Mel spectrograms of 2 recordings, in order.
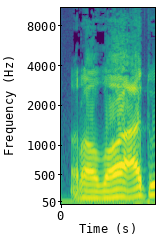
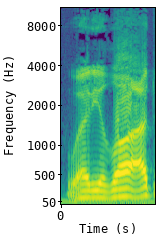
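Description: First: رضاعة as radaa'atun; first take of رضاعة, ra opened with fatha. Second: ورضاعة as wa-ridaa'atun; ورضاعة with its ra in kasra. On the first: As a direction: say رضاعة with a short "a" after the r. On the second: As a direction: say ورضاعة with a short "i" after the r. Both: Shown as a demonstration. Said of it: "بالفتح والكسر أيضًا في الراء".

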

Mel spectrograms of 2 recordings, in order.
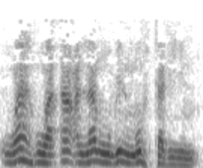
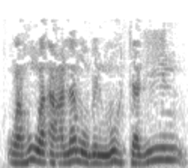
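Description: First: وهو said "wahwa" in two syllables; silent-vowel haa. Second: Said in the usual way. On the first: Shown as a demonstration. Teacher demonstrating Qalun's reading, وهو with vowelless ha. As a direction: drop the vowel after the h in وهو. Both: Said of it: "قرأ قالون بإسكان الهاء".

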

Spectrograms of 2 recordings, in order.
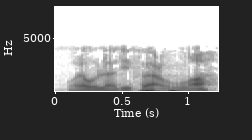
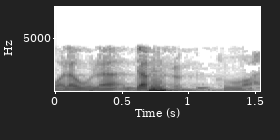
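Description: First: ولولا دفاع الله with the long a in دفاع, difa'; reading with دفاع. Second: ولولا دفع الله with دفع short and clipped as daf', said louder; reading with دفع. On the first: Teacher reads the first variant, دفاع with a long vowel. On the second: Teacher gives the second variant, دفع short and louder. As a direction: punch out دفع as daf', no long vowel, and louder. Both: Shown as a demonstration. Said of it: "أو".

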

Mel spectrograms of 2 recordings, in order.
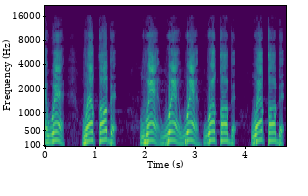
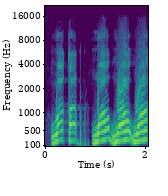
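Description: First: وقب with a thin "we" before the heavy q; repeated thin و, like "we, we", then وقب; light waw. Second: وقب with a rounded, thickened "wo" at the start; repeated heavy و, like "wo, wo"; wrongly heavy waw. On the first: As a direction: keep و light and unrounded, then a full qab in وقب. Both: Shown as a demonstration. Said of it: "احرص على ترقيق الواو".

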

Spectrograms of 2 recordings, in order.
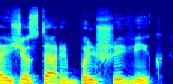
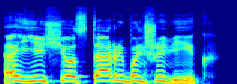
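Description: First: Said in the usual way. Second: High-pitched mocking call; shouted after him. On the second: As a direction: call it out after your departing father. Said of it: "прокричал ему вдогонку".

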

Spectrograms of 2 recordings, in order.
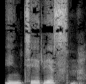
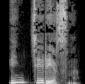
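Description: First: Low musing. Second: "интересно" drawn out high and slow, falling; drawn-out high interest. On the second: The man pretending to be a prosecutor, suspicious. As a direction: stretch the word in mock suspicion. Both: Acted. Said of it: "прокурорским голосом".

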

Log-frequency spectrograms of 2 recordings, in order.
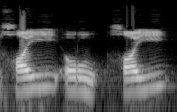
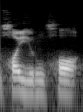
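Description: First: خير with heavy kh, light y, unrounded lips; correct light Y. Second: خير with lips pursed on the kh; wrong rounded kh. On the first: Teacher modelling خير, heavy kh and light Y. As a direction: keep the Y thin in خير. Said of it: "والياء مرقة قول". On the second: Teacher showing students the mistake, rounded kh in خير. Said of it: "ولا نقول". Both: Shown as a demonstration.

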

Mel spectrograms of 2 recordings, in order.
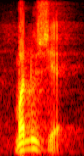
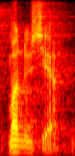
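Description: First: Manusia with a rising, asking tune. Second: Manusia with a settled, falling tune. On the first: Preacher asking the crowd with Manusia, rising. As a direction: lift the end of Manusia like a question. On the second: Preacher answering his own question with Manusia, falling. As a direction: let Manusia drop to an answer. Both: Shown as a demonstration.

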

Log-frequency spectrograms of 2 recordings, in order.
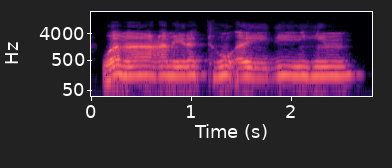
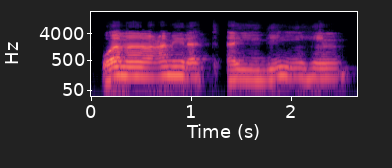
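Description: First: Hafs recitation. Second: Slow "وما عملت أيديهم" with "عملت" said without the ha; Shu'ba reading. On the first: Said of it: "في قوله تعالى". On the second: Teacher demonstrates Shu'ba's reading, slow. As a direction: drop the ha: "عملت" slowly. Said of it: "يقرأ". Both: Shown as a demonstration.

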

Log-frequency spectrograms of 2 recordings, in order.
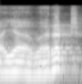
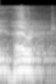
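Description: First: ह, य, व, रट one by one with final ट sounded; every letter pronounced. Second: है वट run together as two syllables; letters swallowed. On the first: Teacher modelling the sutra, ह, य, व, रट distinctly separated. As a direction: separate ह, य, व and finish रट on a clear ट. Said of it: "ट उच्चारण करना चाहिए". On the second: Teacher showing the careless way, है वट blurred together. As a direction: merge the separate letters into a hurried है वट. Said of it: "नहीं तो क्या रहे". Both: Shown as a demonstration.

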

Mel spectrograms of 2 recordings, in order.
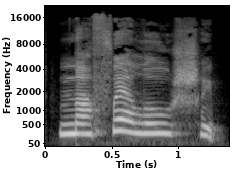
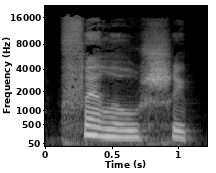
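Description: First: На феллоушип, протягнуто й повільно; посмакувати слово феллоушип; повільно смакуючи слово. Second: Феллоушип, окремо й нижче, з іронією; передражнити слово Феллоушип; іронічне слівце. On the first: (повільне на феллоушип) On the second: (іронічне Феллоушип) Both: Acted. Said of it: "От слівце так слівце".

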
